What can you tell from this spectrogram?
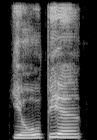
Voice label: "邮编", Chinese

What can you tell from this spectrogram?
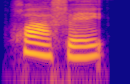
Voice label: "化肥", Chinese

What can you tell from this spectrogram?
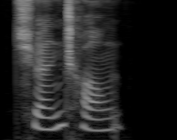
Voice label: "全程", Chinese

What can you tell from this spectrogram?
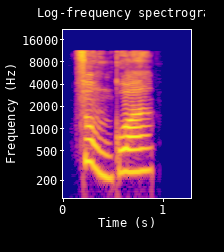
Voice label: "纵观", Chinese

